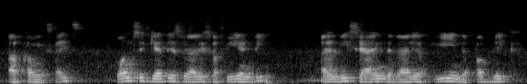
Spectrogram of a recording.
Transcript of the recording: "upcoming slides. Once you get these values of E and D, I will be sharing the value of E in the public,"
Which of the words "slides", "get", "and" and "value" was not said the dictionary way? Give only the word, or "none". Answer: slides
